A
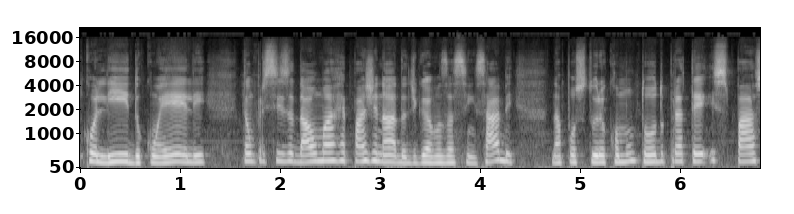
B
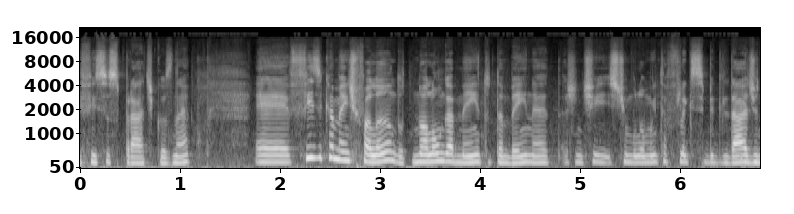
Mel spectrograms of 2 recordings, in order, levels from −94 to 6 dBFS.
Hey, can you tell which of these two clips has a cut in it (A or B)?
B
